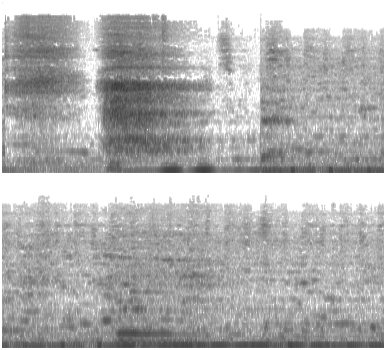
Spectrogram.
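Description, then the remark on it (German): A loud, open-mouthed yawn with no hand covering the mouth: a sharp breathy intake swelling into a long, drawn-out voiced groan, followed by a low steady hum and faint rustling. “Und nicht die Hand vor den Mund nehmen beim Gähnen.”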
